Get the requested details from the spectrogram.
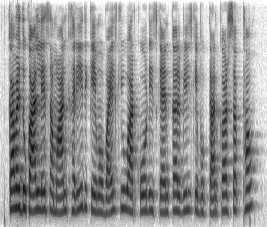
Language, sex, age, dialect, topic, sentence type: Chhattisgarhi, female, 36-40, Central, banking, question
